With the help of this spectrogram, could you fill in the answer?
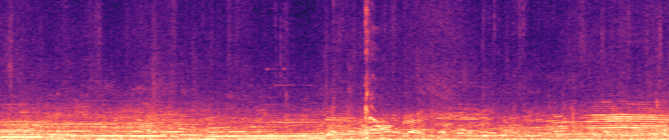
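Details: Angry cattle being unloaded from a truck, giving long, low, steady moos with stacked tones. Some hold level and some bend slightly. People talk nearby, and vehicle rumble and crowd noise fill the background.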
